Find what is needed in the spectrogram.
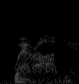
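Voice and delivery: low, soft whispered question; God's whisper. Retold or imitated. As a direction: whisper it gently into the hiding place. God calling to hiding Adam.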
